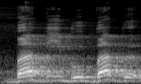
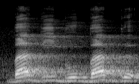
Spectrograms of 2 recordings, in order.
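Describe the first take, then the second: The two takes are said the same way.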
